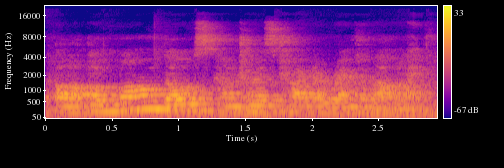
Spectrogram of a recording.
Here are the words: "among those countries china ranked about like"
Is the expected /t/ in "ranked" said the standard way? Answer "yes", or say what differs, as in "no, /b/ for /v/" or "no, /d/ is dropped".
no, /t/ is dropped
